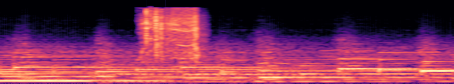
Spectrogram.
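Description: Gentle instrumental background music, with a tablet's camera shutter sound, one short snap about three-quarters of a second in, as a photo is taken.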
